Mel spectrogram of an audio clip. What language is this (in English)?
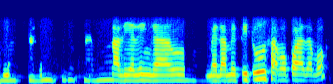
Assamese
